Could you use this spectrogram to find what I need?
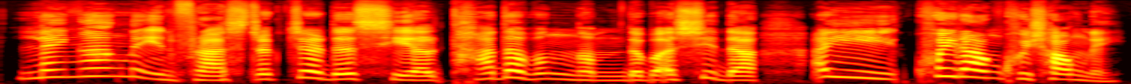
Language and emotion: Manipuri, angry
